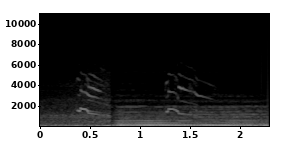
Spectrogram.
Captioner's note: gulls squawking; slow ominous music continues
